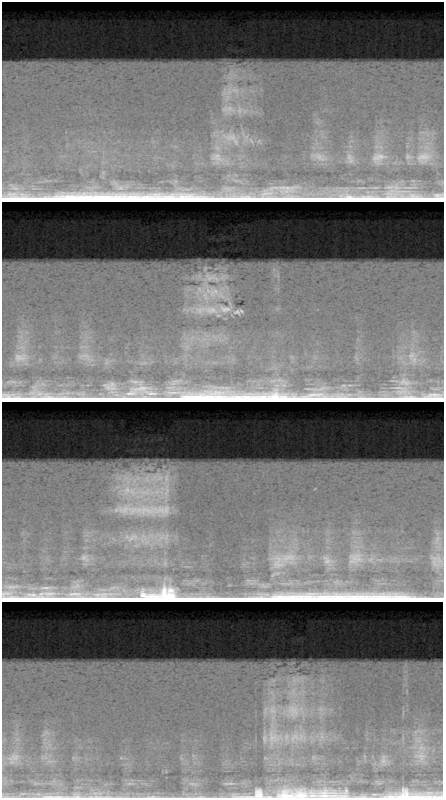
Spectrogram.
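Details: Two sleeping dogs snoring: low rumbling breaths repeating every few seconds over faint background sound.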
